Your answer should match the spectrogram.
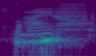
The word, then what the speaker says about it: knife: Then we have also have a kn that just makes the N sound as in knife or not. The K is silent in KN and the G is silent in GN.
